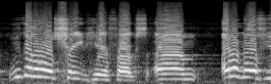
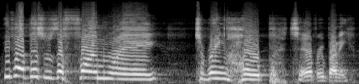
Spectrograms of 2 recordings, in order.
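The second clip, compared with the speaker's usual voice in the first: ordinary delivery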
